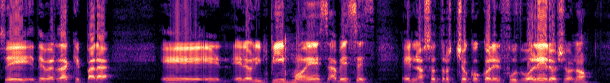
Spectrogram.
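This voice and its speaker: With an Argentine accent, a man of medium pitch speaks at a moderate pace, with ordinary pitch variation and very even loudness. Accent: Rioplatense Argentine Spanish. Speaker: radio host. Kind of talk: radio interview.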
